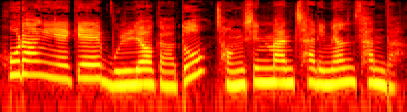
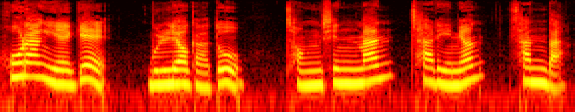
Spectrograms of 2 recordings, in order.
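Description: First: It is said at normal speed. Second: It is said more slowly.

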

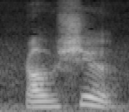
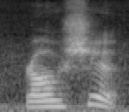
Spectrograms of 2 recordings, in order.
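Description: The two takes are said the same way.

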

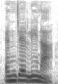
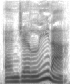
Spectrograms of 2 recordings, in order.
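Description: First: All syllables are short and evenly stressed. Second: One syllable is strongly stressed, the rest weak. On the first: The speaker calls it wrong. "스타카토로 엔젤리나 이렇게 한국식으로" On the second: The speaker calls it right. "액센트를 강조하면 엔젤리나 이렇게"

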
